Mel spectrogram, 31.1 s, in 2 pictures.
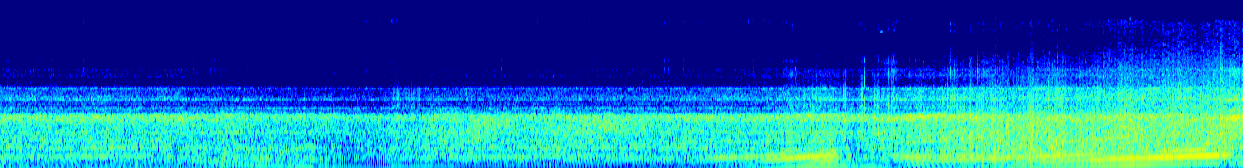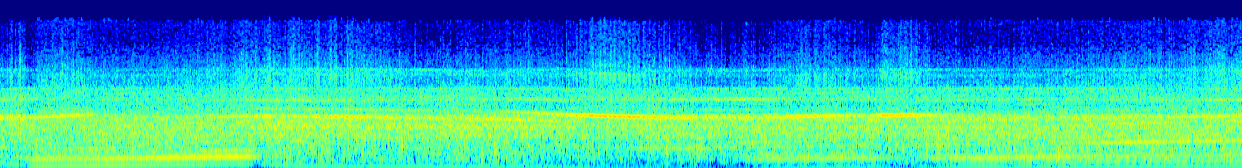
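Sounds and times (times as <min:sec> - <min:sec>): wind and road noise: 0:00.0 - 0:31.0
car engine accelerating hard: 0:09.1 - 0:31.0.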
